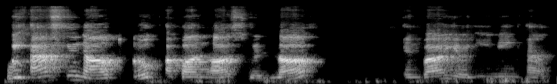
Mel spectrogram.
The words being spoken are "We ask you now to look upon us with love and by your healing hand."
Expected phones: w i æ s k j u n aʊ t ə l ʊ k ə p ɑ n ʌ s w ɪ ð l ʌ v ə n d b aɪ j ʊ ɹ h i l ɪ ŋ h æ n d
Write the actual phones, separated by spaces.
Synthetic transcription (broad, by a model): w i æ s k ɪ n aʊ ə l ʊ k ə p ɑ n ʌ s w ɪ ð l ʌ v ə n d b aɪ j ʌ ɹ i n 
